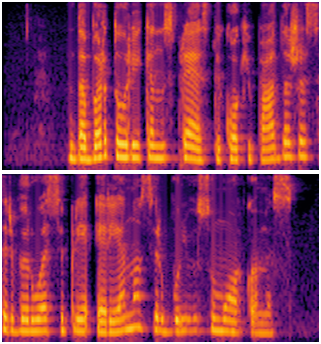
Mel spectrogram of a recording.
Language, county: Lithuanian, Šiauliai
